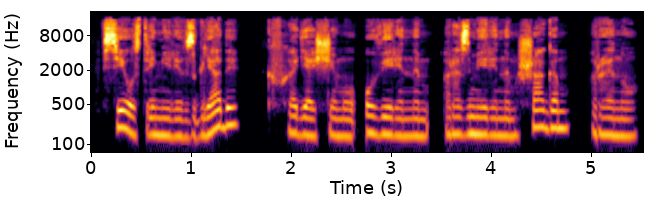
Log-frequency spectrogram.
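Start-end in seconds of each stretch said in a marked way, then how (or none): none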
